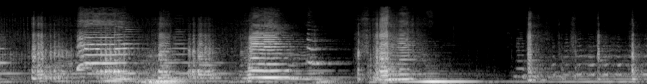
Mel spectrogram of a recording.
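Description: Contemporary jazz ensemble playing live: short saxophone and bowed string phrases with rising glides, a held low note about four seconds in, then quick percussive taps over sustained tones near the end.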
